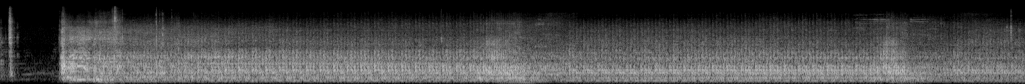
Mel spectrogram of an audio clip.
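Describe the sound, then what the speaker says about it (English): A car engine cranks and fires up abruptly, then settles into a steady, close idle that continues to the end. "Let's start up the engine."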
